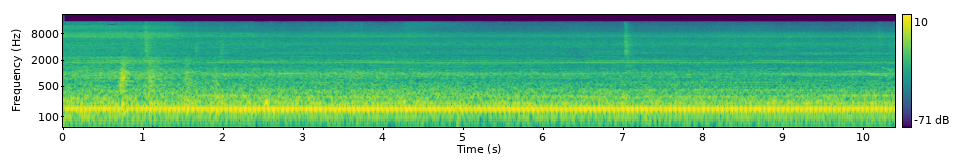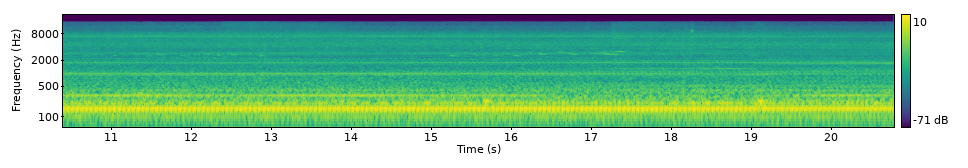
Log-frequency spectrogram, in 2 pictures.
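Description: Inside the carriage of a ScotRail electric train drawing slowly into a station: a steady low hum with fainter steady whines above it, and a couple of faint clicks.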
